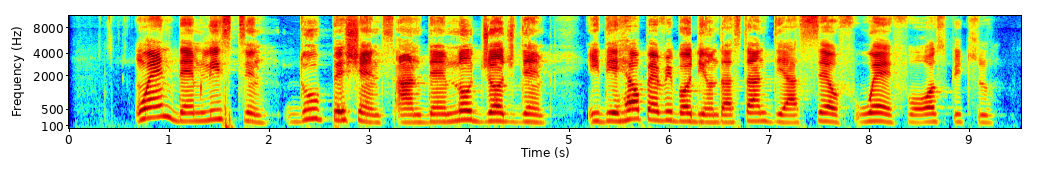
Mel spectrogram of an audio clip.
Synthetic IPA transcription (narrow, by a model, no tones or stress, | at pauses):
wɛ̃ndɛ̃mlistʰĩn | dupeʃɛ̃ntsãndɛ̃mnod͡ʒɔd͡ʒdɛ̃m | ideɦɛlpɛvɹibɔdiɔ̃ndastãnddɛasɛlfwɛfɔhɔspitʰu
